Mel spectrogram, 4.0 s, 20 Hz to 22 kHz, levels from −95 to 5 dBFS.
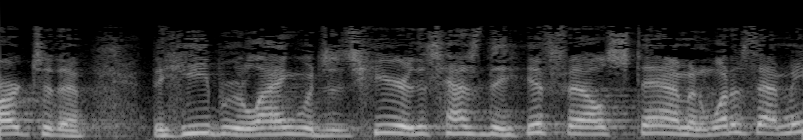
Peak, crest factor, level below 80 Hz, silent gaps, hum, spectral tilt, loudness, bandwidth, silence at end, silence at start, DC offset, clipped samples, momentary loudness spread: -10 dBFS; 16 dB; -66 dBFS; none; none; -6.5 dB/octave; -27 LUFS; 10.5 kHz; 0 s; 0 s; under 0.1%; under 0.1%; 5 LU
